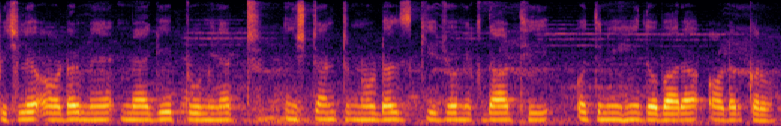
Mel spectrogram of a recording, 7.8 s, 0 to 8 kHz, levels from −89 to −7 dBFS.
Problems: constant background noise, low volume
